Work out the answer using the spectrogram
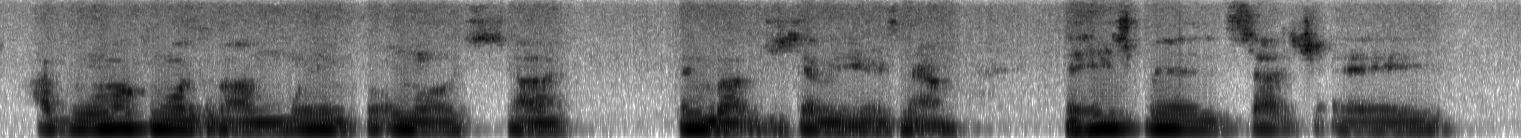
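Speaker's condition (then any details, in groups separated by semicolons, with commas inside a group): Cerebral palsy; speech affected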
